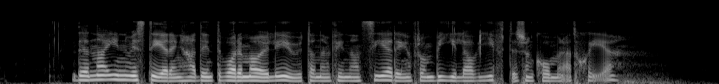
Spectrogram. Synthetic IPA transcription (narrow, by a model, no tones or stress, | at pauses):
d̪ɛnːaɪnvɛst̪eːɾɪŋɦad̪ːəɪnt̪əvɑːɾɪmœjlɪɡʉ̟ːt̪anɛnfɪnansɪeːɾɪŋfɾɔnbiːlɑːvjɪft̪əʂɔmkʰɔmːəɾa̰t̪ɧḛː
